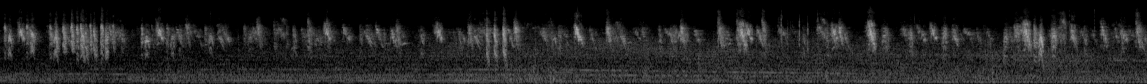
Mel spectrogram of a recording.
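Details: Three young sparrow nestlings, 12 May 2019, chirp in a dense, continuous stream of high, rapid notes, busiest at the start and rising and falling in bursts throughout.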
